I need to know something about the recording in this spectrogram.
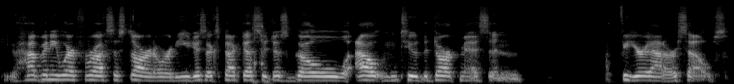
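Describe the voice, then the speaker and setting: A woman's voice: medium pitch, flat delivery, moderate pace, close to an everyday voice. A woman as a blunt, skeptical vampire. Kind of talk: in-character tabletop roleplay.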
